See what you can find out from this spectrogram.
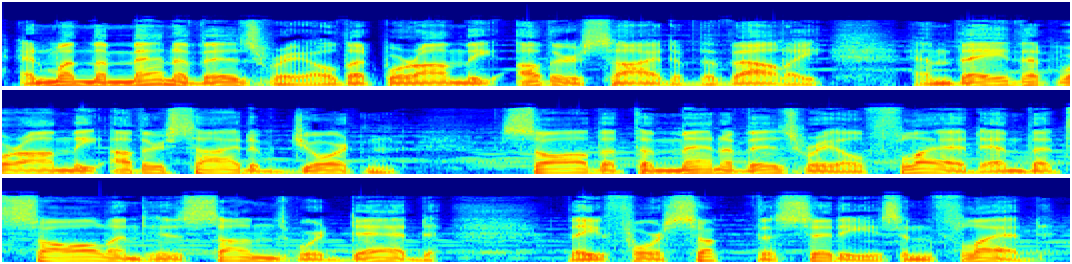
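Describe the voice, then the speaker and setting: Solemn low-voiced male scripture narrator. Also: fairly bright tone. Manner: solemn, measured storytelling. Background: music bed.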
